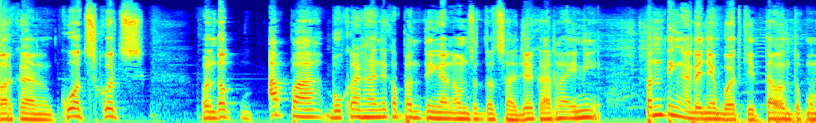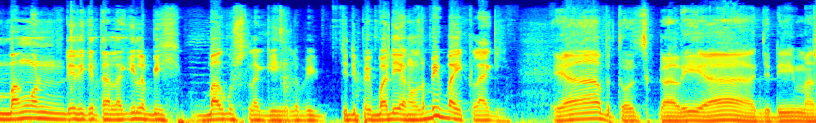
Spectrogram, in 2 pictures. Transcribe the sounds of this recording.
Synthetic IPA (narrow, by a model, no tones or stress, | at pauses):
arkankuɔt̪̚skut̪s | unt̪ʊk̚apabukanɦaɲakəpənt̪iŋanɔmsənt̪ət̪̚sad͡ʒakaɾənaini | pənt̪ɪŋadaɲabuat̪̚kit̪aunt̪ʊk̚məmbaŋʊndiɾikit̪alaɡiləbɪhbaɡʊslaɡiləbɪhd͡ʒadipɾibadijaŋləbɪhbaɪklaɡi | jabət̪ʊlsə̥kalijad͡ʒadima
